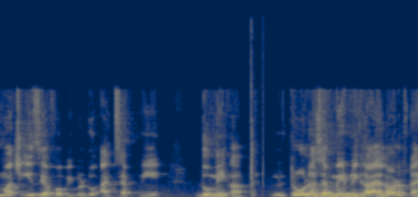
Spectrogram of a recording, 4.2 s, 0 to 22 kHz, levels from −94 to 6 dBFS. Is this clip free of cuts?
no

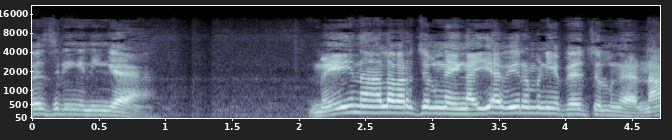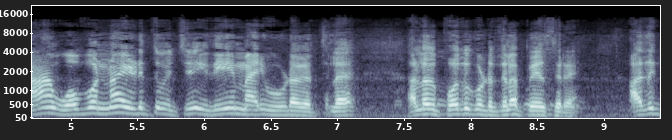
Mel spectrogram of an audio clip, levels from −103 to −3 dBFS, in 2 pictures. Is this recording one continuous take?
yes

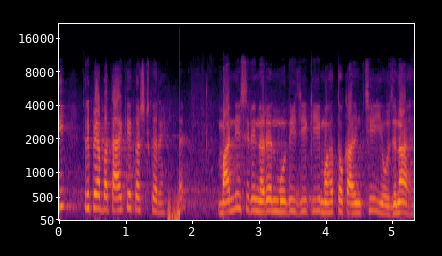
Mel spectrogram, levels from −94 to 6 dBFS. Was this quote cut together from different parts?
yes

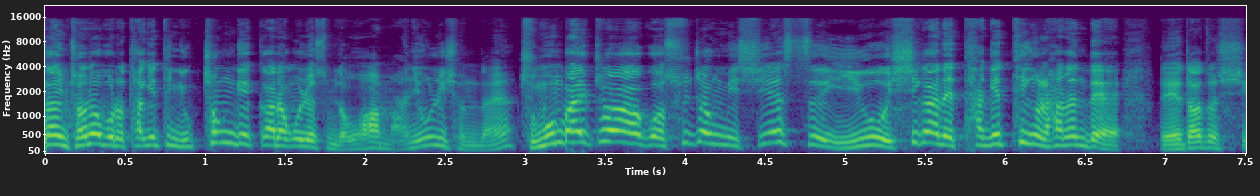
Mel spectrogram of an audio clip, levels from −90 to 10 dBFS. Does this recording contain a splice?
no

